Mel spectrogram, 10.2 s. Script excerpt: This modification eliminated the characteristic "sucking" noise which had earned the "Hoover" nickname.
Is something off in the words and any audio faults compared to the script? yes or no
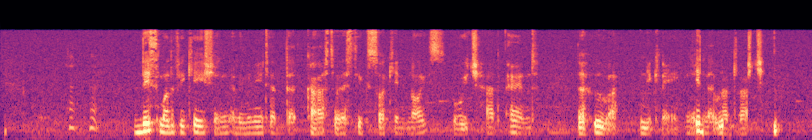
yes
